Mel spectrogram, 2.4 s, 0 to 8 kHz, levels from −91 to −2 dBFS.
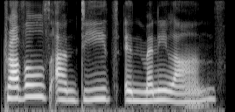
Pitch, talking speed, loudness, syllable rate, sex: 230 Hz, 155 wpm, -19 LUFS, 3.8 syllables/s, female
